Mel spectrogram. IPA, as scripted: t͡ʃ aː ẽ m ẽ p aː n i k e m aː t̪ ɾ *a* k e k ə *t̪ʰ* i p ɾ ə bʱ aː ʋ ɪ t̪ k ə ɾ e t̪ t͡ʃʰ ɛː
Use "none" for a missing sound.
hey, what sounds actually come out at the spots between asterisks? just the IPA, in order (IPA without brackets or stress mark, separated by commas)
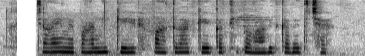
a, t̪ʰ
